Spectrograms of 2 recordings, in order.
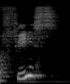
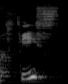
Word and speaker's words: fils: Un fils. Notez bien l'exception avec le S. On va prononcer le S. Un fils.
